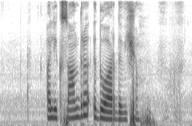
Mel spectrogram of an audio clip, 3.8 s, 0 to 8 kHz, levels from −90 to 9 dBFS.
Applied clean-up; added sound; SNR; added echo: none; none; none; none.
